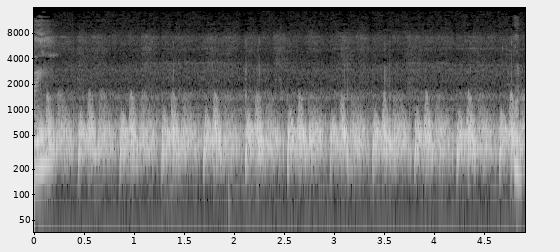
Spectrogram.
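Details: Fetal heartbeat on Doppler at 17 weeks of pregnancy: rapid, regular galloping whooshes at about 140 beats a minute.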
